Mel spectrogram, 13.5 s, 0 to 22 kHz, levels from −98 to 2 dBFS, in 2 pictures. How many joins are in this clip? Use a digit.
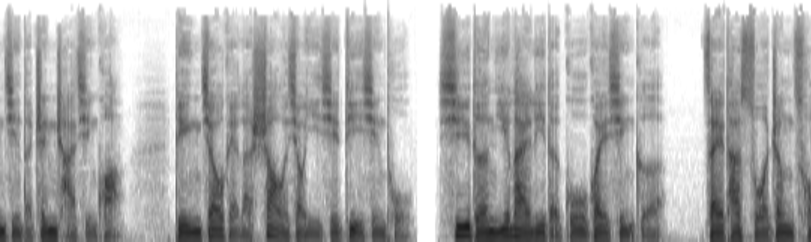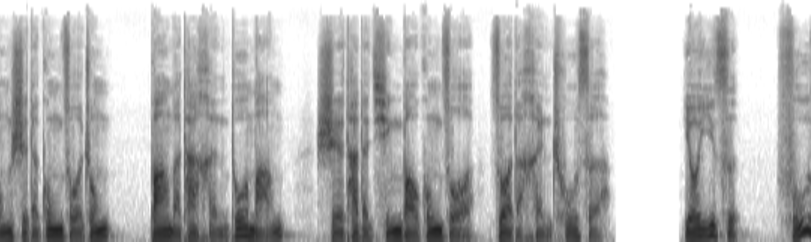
1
